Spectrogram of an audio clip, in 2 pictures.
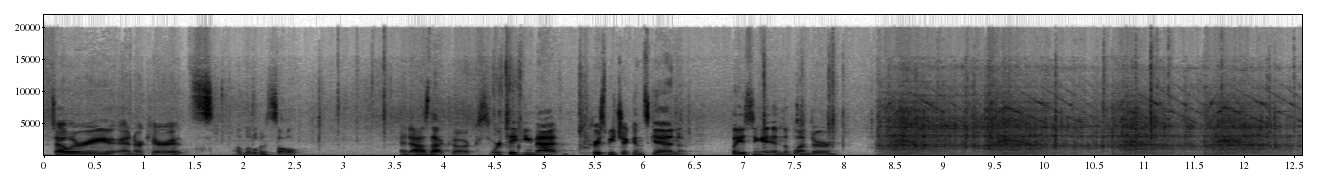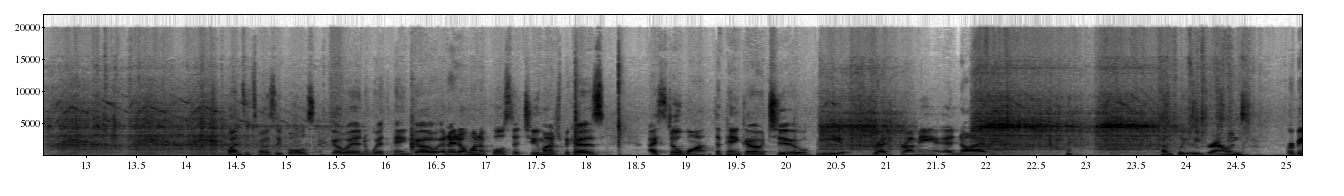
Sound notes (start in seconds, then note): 8.2 blender whirring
